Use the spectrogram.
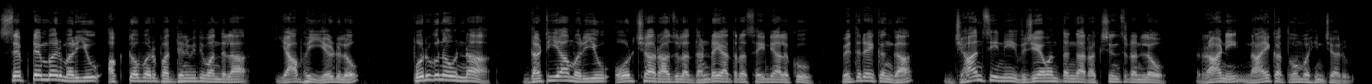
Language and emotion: Telugu, neutral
